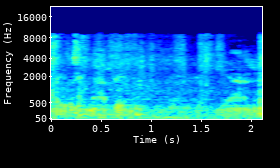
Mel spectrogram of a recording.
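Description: Cotton pillowcases and sheets rustling as a hand pats and smooths bed pillows, with irregular soft brushing and patting sounds and a brief indistinct murmur of voice.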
